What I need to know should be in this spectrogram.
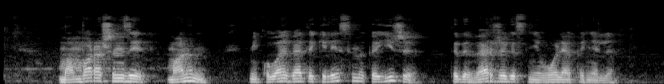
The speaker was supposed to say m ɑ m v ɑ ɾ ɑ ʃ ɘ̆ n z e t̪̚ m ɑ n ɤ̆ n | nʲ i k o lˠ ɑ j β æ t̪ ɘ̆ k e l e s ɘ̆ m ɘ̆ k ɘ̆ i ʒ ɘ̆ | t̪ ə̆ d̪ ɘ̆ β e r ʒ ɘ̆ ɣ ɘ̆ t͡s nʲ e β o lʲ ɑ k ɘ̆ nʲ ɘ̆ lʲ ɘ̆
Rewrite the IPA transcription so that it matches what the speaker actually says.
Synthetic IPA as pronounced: m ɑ m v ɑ ɾ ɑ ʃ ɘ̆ n z e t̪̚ m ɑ n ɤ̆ n | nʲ i k o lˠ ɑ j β æ t̪ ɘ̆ k e l e s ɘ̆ m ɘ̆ k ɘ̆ i ʒ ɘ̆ | t̪ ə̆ d̪ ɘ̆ β æ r ʒ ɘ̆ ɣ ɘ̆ t͡s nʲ e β o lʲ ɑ k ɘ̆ nʲ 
